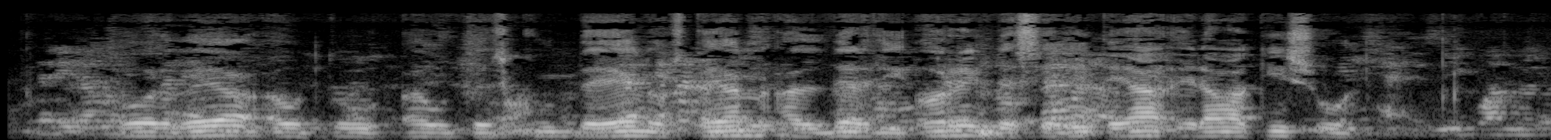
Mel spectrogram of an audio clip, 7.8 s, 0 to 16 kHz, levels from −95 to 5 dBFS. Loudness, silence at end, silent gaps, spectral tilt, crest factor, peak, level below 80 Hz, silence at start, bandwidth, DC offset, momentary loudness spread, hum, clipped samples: -25 LUFS; 0 s; none; -4.5 dB/octave; 18 dB; -8 dBFS; -62 dBFS; 0.2 s; 11.5 kHz; under 0.1%; 14 LU; none; under 0.1%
